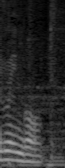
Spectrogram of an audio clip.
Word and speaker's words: Ringwald: você tem a Molly Ringwald, Ringwald é isso? Molly Ringwald.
